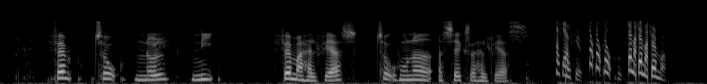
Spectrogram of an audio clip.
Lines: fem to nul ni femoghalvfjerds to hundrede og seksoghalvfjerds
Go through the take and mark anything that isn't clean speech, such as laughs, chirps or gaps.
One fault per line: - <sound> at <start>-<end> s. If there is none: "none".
- chirp at 5.6-6.7 s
